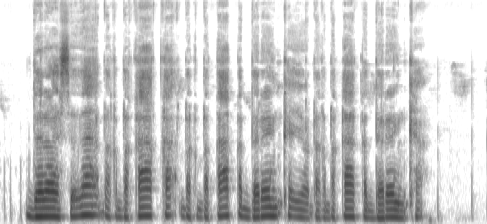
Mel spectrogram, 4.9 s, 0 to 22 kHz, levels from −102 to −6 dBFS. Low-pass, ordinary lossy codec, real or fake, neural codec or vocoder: none; none; real; none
